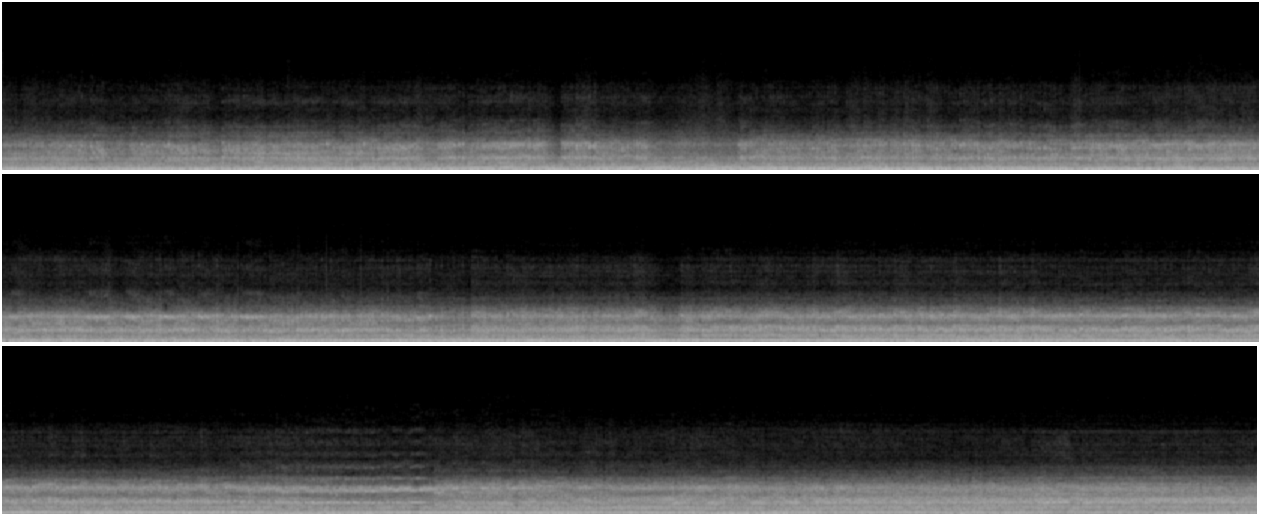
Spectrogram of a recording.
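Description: Loud distorted electric guitars play a droning, noisy piece through amplifiers in an echoing hall.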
